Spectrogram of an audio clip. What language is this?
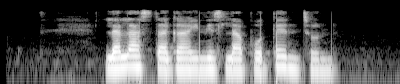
Esperanto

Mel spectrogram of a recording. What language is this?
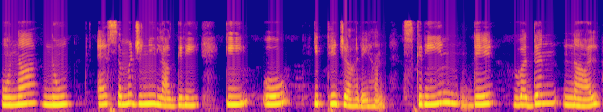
Punjabi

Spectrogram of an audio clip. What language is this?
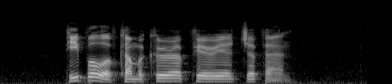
English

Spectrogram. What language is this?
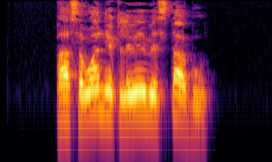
Central Kurdish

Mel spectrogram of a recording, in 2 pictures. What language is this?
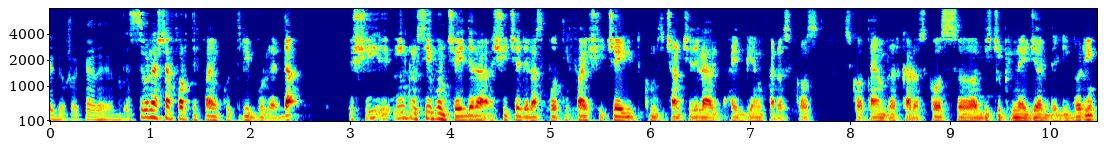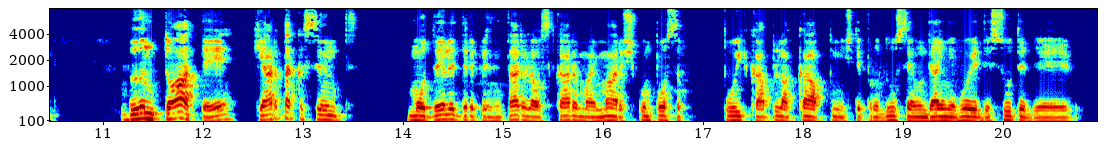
Romanian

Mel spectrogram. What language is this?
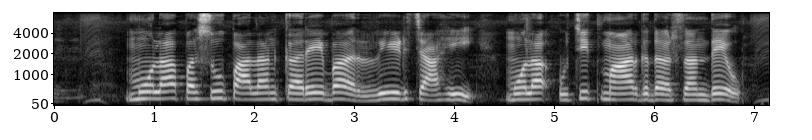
Chhattisgarhi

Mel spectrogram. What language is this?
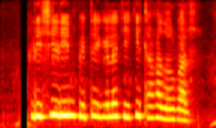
Bangla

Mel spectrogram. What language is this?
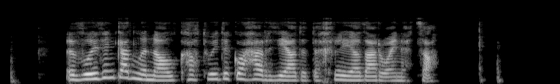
Welsh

